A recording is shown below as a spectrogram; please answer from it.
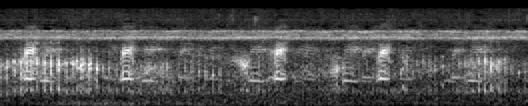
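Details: Many frogs calling together in a backwater, layered grating croaks and pulsed trills rising and falling in intensity, punctuated by several sharper individual calls, while a constant thin high drone runs underneath throughout.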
